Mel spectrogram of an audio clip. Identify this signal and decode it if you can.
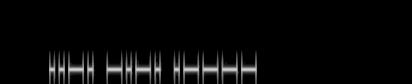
Morse code, heard as a keyed tone, about 25 wpm, 700 Hz. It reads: FC1
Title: Callsign Prefixes for Top 50 DXCC - 25wpm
